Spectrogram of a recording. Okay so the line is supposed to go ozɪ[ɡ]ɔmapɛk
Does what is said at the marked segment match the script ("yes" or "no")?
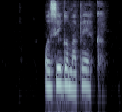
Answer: yes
